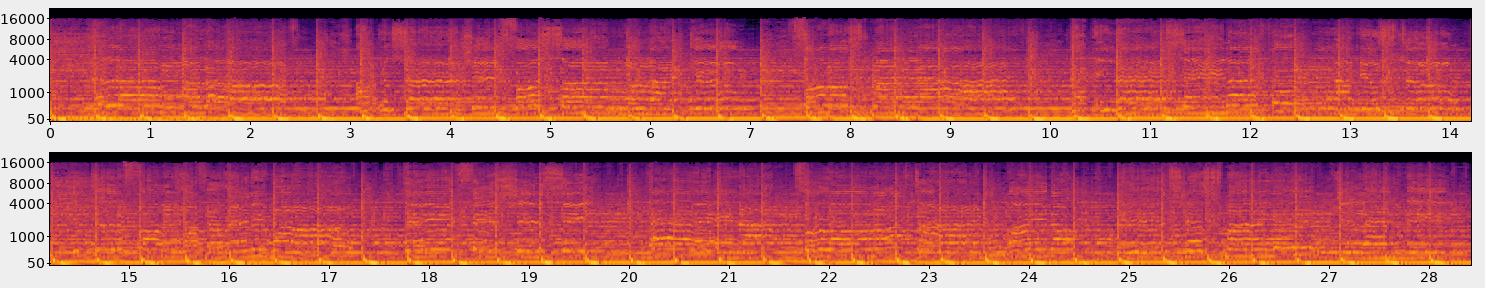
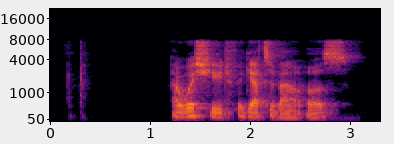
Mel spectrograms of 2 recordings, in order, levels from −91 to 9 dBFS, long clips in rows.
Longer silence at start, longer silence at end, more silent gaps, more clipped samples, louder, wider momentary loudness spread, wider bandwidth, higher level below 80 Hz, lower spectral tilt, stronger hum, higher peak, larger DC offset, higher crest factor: second, 0 s vs 1.2 s; second, 0 s vs 0.3 s; neither; neither; first, -13 LUFS vs -23 LUFS; second, 2 LU vs 9 LU; first, 16.5 kHz vs 8.4 kHz; first, -14 dBFS vs -62 dBFS; first, -4.5 dB/octave vs -3 dB/octave; neither; first, 0 dBFS vs -4 dBFS; neither; second, 10 dB vs 22 dB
